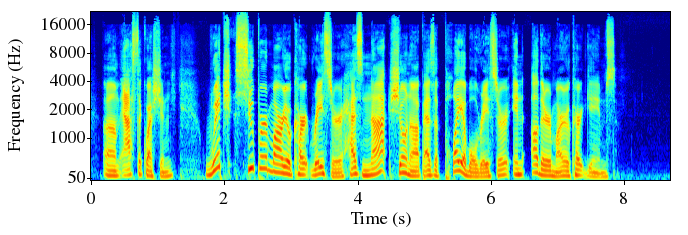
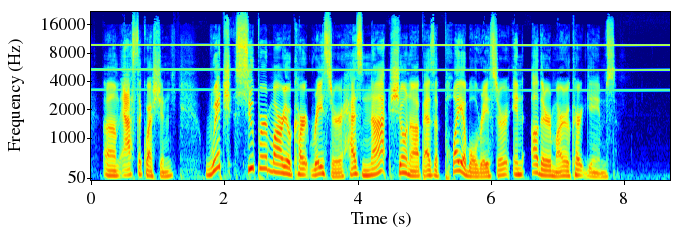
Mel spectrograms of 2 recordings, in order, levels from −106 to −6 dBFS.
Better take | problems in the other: first | high-pitched whine; noticeable; throughout; 9.5 kHz, 15 dB below the speech

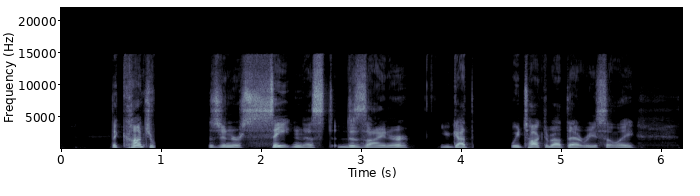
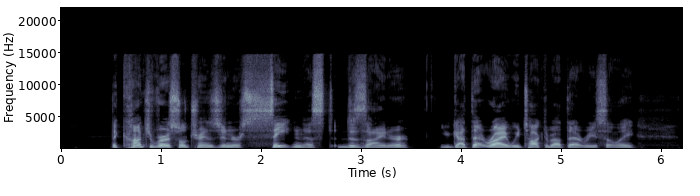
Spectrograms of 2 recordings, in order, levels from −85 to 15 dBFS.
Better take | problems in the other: second | audio cutting out; at 1 s for 0.5 s and at 4 s

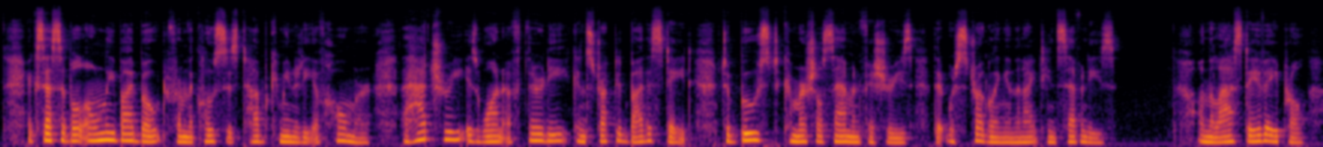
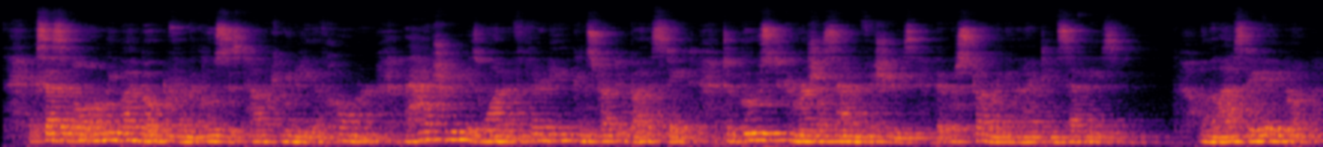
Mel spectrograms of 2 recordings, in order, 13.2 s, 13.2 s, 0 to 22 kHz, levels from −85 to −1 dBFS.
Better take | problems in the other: first | off-mic speech; far // room echo; strong; dies away in 1.3 s

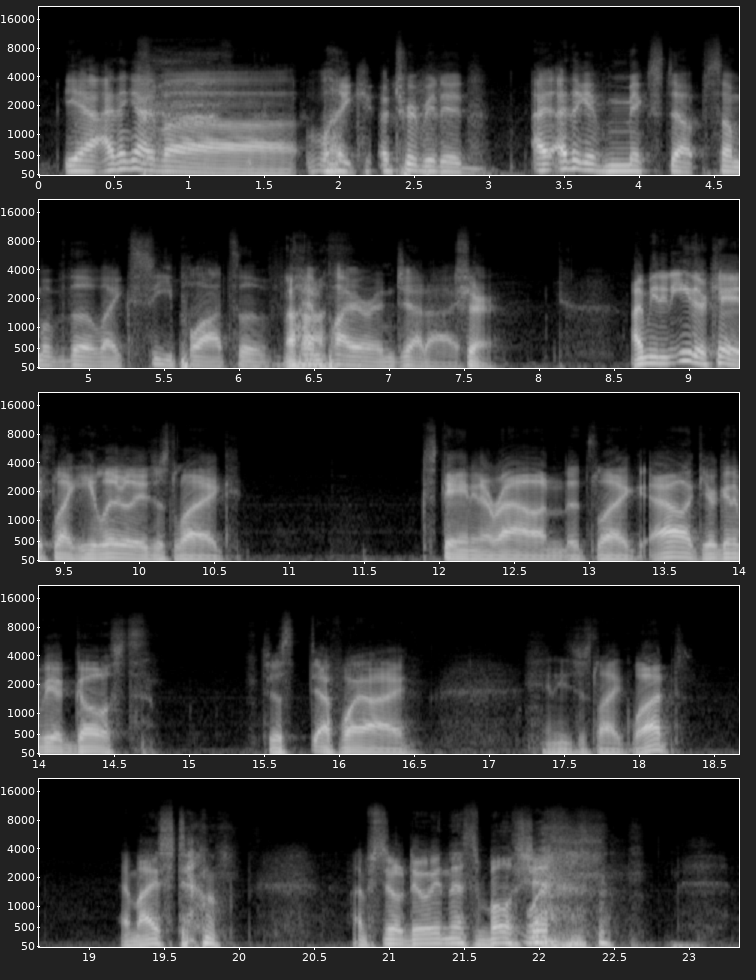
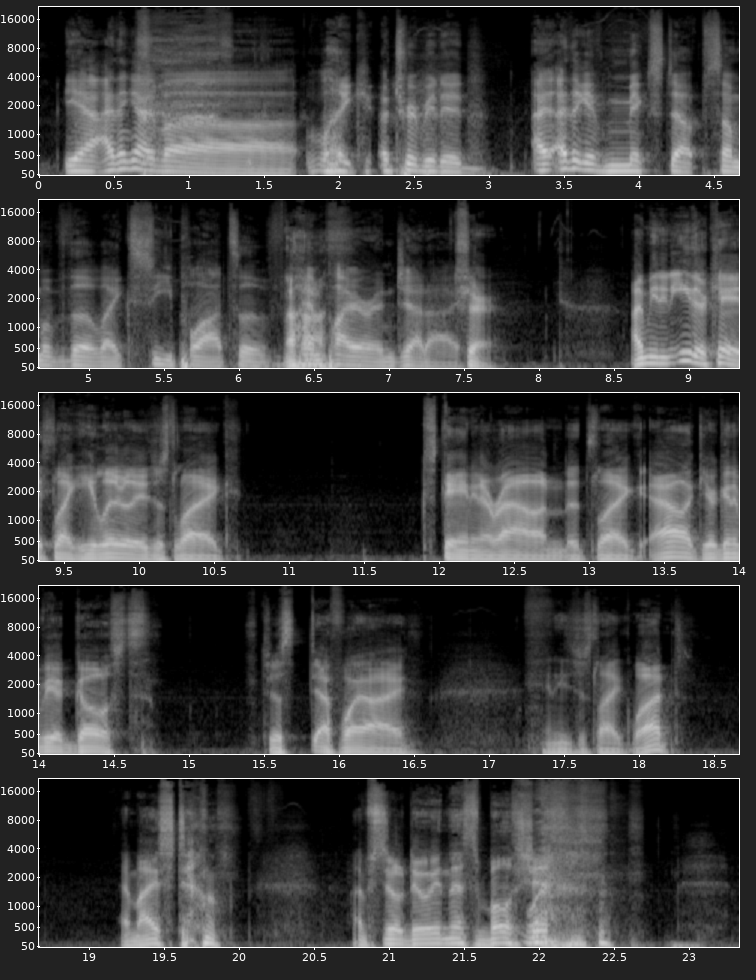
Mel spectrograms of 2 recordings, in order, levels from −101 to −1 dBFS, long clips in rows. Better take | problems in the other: second | muffled; slightly; fading above 4 kHz

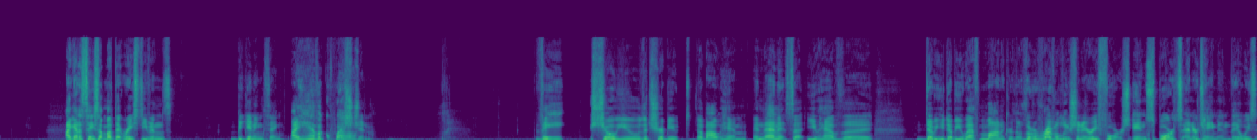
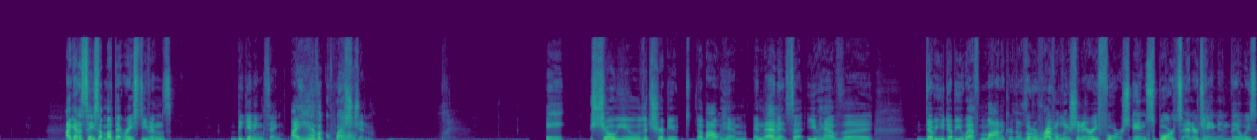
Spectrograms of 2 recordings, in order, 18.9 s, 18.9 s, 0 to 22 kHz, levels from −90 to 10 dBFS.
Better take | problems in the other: first | audio cutting out; at 8 s

